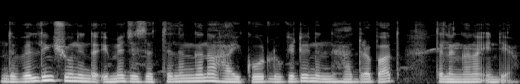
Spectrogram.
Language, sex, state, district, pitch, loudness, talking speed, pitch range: English, male, Sikkim, Gangtok, 125 Hz, -15 LUFS, 185 wpm, 120-140 Hz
